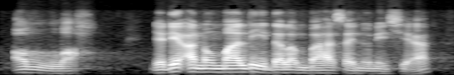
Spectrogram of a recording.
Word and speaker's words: Allah: fasih bertingkat ke Allah padahal Allah itu dia harus tafkhim dibaca harus ada bunyi O nya Allah jadi anomali dalam bahasa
